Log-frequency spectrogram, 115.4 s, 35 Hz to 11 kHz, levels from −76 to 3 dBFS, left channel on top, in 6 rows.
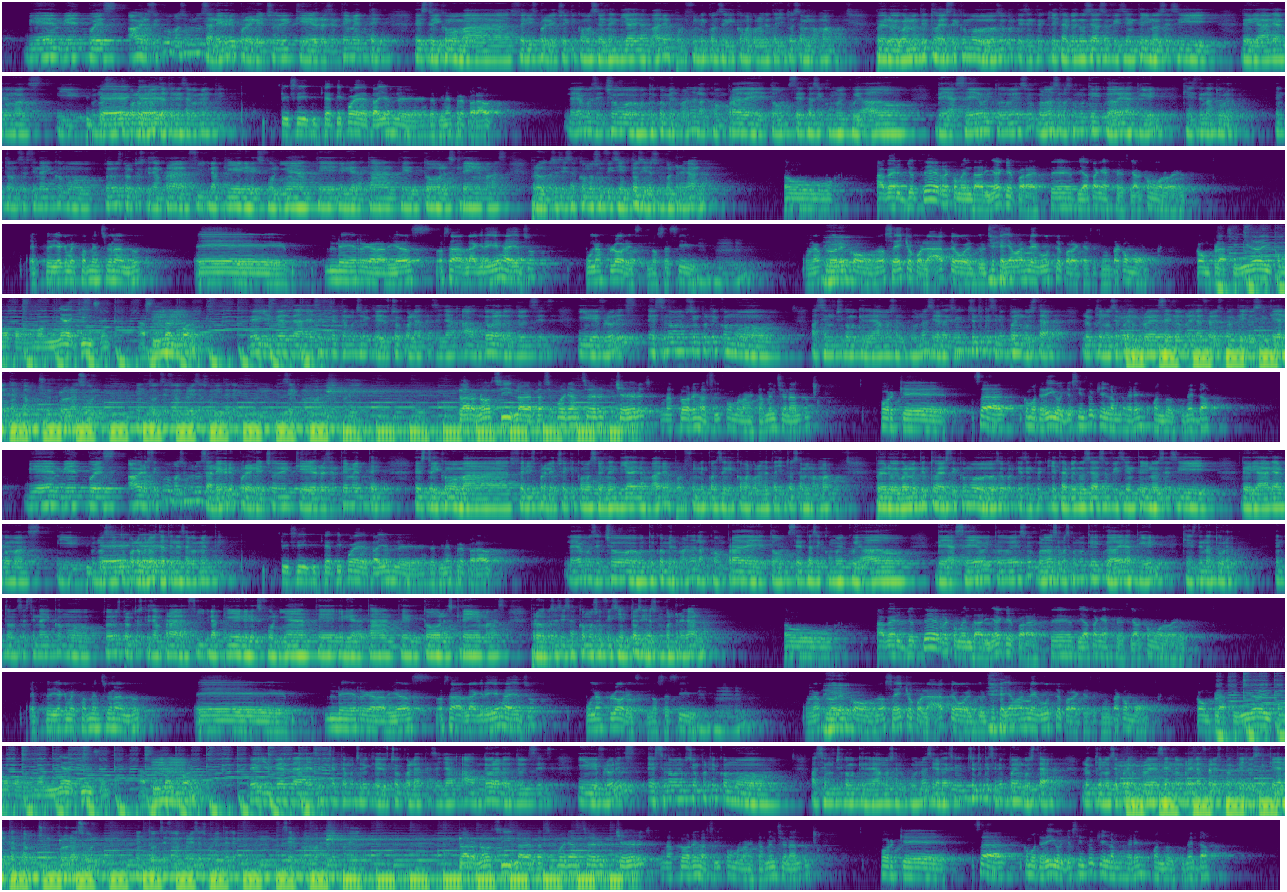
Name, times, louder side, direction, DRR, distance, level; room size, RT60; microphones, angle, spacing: voice 1, 0.3-19.8 20.0-22.6 27.7-37.8 38.3-49.1 68.2-69.0 70.0-70.4 72.5-72.8 79.2-79.9 80.7-88.6 88.9-101.8, right 1 dB, 30° right, 6 dB, 5.3 m, -21 dB
voice 2, 20.5-21.7 23.4-26.6 50.2-51.1 51.6-56.3 58.1-59.8 60.6-62.1 62.6-65.8 66.5-68.2 69.7-74.9 75.7-78.6 79.0-79.9 103.1-108.4 109.4-110.4 110.8-114.4, left 2 dB, 25° left, 3 dB, 1.6 m, -20 dB
sound 1, 75.9-81.9, right 1 dB, 70° right, 5.3 m, -25 dB
sound 2, 93.7-105.6, equal, 50° right, 3.4 m, -18 dB
29.0 x 21.5 x 8.7 m, 1.3 s
head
